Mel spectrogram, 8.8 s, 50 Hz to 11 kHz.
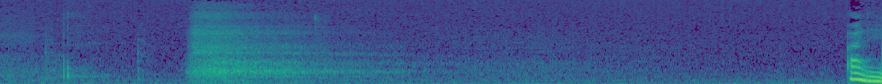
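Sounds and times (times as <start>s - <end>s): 
slow deep inhale during a guided breathing exercise: 1.8s - 6.1s.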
